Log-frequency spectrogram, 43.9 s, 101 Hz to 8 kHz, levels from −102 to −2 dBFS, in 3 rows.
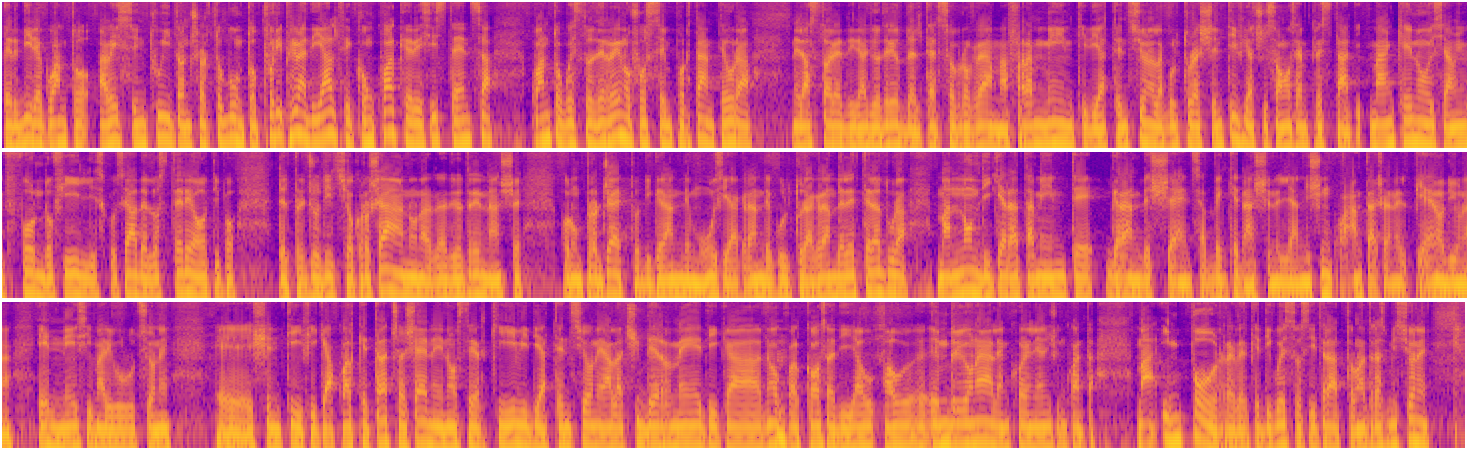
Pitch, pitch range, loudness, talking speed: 95 Hz, 90-105 Hz, -21 LUFS, 155 wpm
